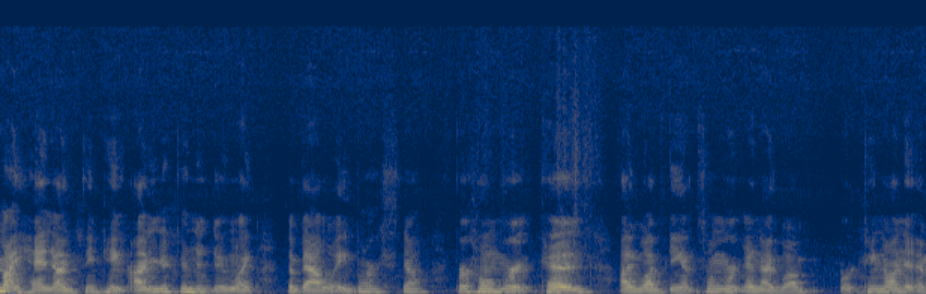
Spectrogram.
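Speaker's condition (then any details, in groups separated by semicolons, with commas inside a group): Brain injury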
